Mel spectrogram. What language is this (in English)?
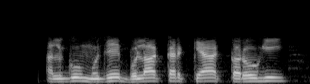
Hindi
